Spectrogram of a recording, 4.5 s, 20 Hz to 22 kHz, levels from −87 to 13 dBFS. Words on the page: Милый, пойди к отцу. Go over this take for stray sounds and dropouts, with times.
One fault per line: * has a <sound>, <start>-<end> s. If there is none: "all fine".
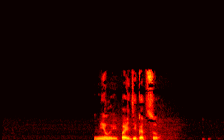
all fine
